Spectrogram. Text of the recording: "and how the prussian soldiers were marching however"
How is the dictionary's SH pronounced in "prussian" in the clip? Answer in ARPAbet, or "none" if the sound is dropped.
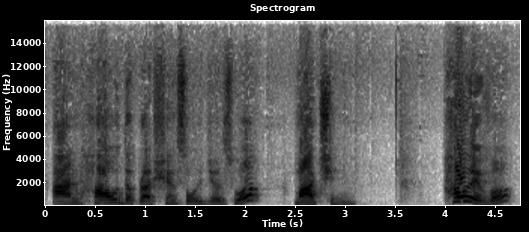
SH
